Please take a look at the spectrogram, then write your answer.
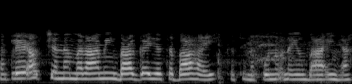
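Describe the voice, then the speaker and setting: A woman with a high voice talks at a fairly quick rate. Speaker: vlogger giving away items. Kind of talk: live stream casual chat. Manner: halting.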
